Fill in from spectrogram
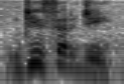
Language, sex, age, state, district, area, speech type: Urdu, male, 18-30, Uttar Pradesh, Muzaffarnagar, urban, spontaneous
